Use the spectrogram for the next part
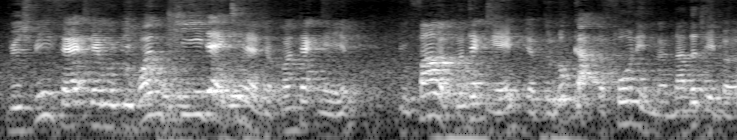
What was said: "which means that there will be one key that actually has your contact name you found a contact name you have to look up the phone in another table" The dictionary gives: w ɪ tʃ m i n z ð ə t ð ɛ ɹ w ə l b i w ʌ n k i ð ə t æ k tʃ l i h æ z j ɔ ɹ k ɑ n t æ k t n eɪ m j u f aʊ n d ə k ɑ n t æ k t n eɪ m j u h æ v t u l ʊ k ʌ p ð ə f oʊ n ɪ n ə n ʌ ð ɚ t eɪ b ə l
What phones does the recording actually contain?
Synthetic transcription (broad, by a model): w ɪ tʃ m i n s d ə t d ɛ w ə l b i w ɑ n k i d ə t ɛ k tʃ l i h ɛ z j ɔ k ɑ n t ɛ k n eɪ m j u f aʊ n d ə k ɑ n t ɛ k n eɪ m j u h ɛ f t u l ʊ k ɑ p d ə f oʊ n ɪ n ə n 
